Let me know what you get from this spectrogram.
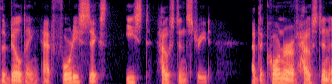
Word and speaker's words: Houston: I learned the hard way that while the street name is spelled the same way as Houston, as in the city of, if you don't want to look like some know-nothing tourist, it is in fact pronounced Houston Street.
